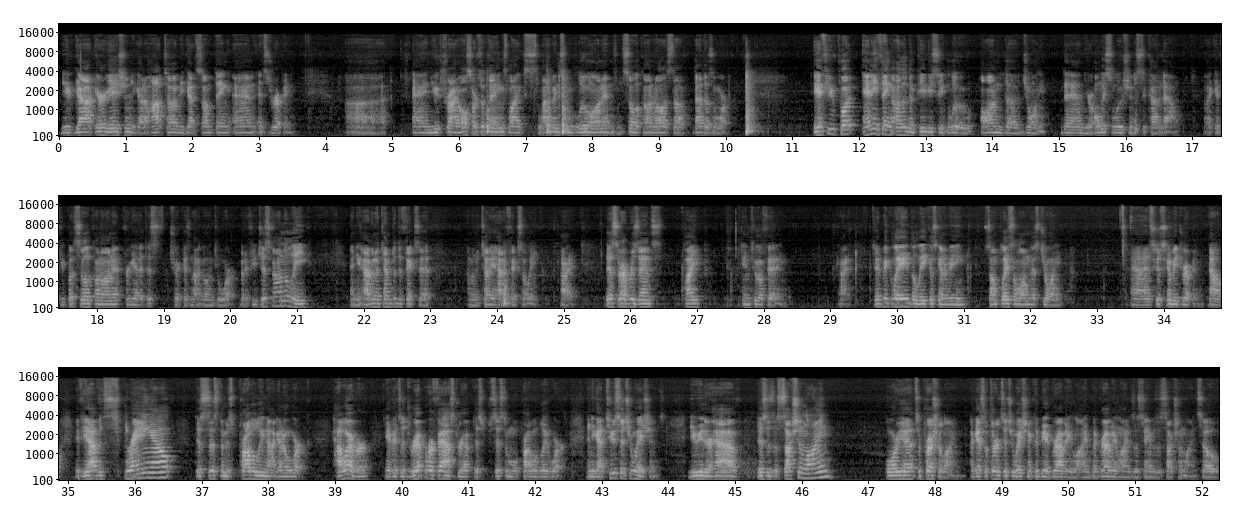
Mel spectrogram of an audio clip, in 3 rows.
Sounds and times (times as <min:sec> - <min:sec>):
Speech: 0:00.0 - 0:03.6, 0:04.3 - 0:10.1, 0:11.3 - 0:21.2, 0:21.8 - 0:28.4, 0:29.1 - 0:32.6, 0:33.4 - 0:46.6, 0:47.2 - 0:52.2
Inside, small room: 0:00.0 - 0:52.2.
